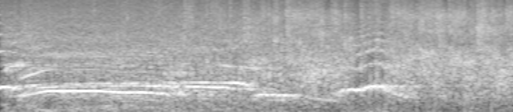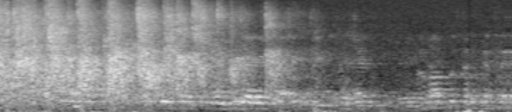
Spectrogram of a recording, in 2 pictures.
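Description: A leadership-day audience bursts into loud applause with whoops and shouted cheers, voices rising over dense clapping that holds strong for several seconds before tapering off into scattered claps and murmurs.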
